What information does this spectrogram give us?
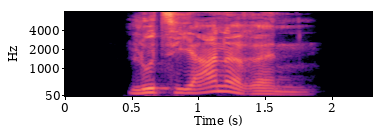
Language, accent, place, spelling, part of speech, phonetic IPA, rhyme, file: German, Germany, Berlin, Lucianerin, noun, [luˈt͡si̯aːnəʁɪn], -aːnəʁɪn, De-Lucianerin.ogg
- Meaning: female Saint Lucian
